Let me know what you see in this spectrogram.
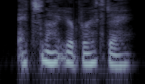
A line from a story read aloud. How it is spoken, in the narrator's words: she whispered in his ear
